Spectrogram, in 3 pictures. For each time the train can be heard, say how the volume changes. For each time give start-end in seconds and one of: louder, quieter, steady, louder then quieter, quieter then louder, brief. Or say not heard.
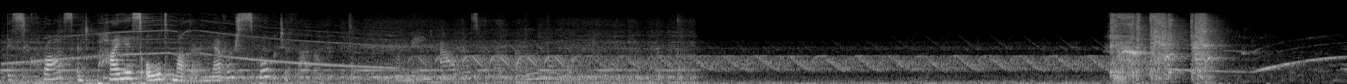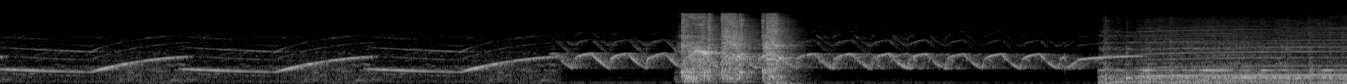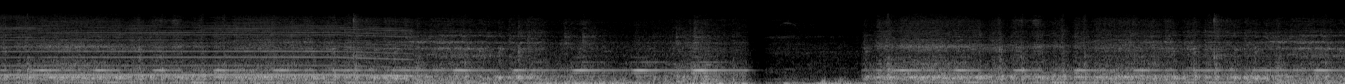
0.0-7.0 steady
24.4-40.3 steady.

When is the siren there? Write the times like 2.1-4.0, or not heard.
0.0-31.1.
